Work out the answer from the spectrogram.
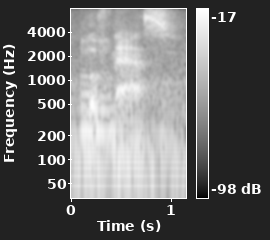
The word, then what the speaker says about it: Lughnasadh: Um But That would be weird to have the harvest the first harvest celebration like Lughnasadh, Lugh Mass as you say it's pronounced.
